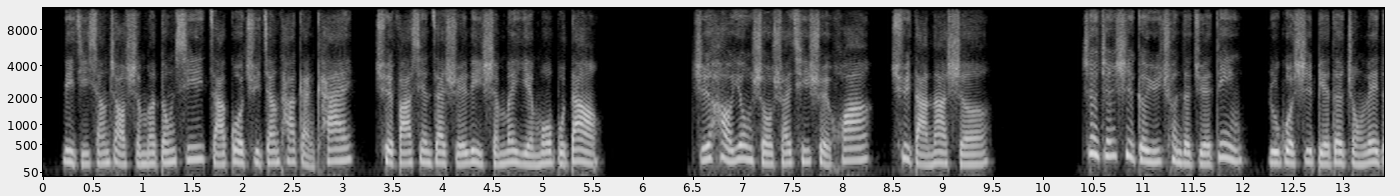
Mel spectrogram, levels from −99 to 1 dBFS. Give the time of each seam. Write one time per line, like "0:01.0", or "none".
none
